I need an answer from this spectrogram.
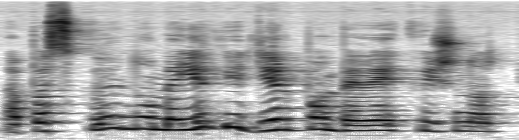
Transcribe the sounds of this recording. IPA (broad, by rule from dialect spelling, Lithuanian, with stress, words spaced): oː pɐsˈkʊɪ ˈnuːmʲɛ ˈɪrʲɡʲɪ ˈdʲiːrboːm bʲɛˈʋʲɛɪk ˈʒʲɪnoːt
